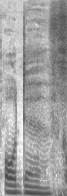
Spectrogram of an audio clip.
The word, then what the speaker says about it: hors d'oeuvre: I think it's pronounced hors d'oeuvre.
